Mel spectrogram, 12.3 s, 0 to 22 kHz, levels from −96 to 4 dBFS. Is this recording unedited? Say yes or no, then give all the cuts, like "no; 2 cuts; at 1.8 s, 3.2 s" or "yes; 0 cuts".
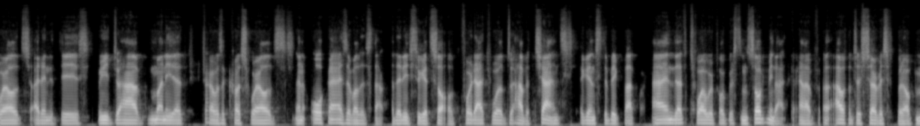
no; 2 cuts; at 9.0 s, 10.6 s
